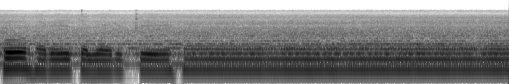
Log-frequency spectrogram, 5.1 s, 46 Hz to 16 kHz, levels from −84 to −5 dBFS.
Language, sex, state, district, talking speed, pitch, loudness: Hindi, male, Madhya Pradesh, Katni, 60 wpm, 130 Hz, -18 LUFS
